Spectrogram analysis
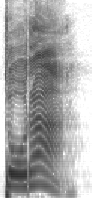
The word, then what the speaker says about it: Torá: palabra ley anótenlo ahí torá tal cual t o r a con acento en la a la torá la torá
